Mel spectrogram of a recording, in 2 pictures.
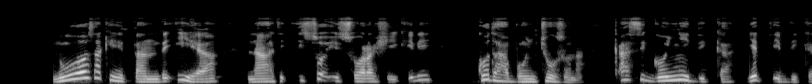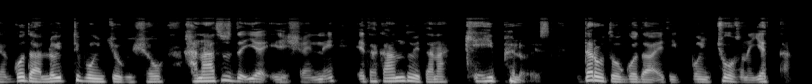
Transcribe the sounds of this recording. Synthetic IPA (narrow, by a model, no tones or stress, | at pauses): nʊwo̞ːsɐke̞ːt̪ːɐnd̪ɛʔɪja | naːt̪ɪɪsːɔɪsːɔwɾɐʃiːkʼːɪd̪ɪ | ɡɔd̪aːbɔnt͡ʃːo̞ːsɔnɐ̰ | kʼɐsːɪɡɔɲːid̪ːɪkːɐjɛt̪ʼːiːd̪ːɪkːɐɡɔd̪aːlɔjt̪ːɪbɔnt͡ʃːɪjɔɡɪʃːɐwhɐnaːt̪ʊsd̪ɛʔɪjaːʔeːʃːɐjnːɛ | ɛt̪ɐkɐnd̪ɔjt̪ɐnɐkʰeːpʰːɛlɔ̰ʔḛːs | d̪ɐɾɔt̪oːɡɔd̪aːɛt̪ɪbɔnt͡ʃːo̞ːsɔnɐjɛt̪ʰːɐn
